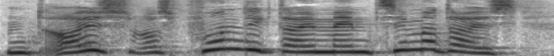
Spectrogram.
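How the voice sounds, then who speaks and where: A high-voiced Bavarian schoolboy, eager and a little stubborn. The lines are played in a natural, playful children's radio drama manner, with dialect throughout. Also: female voice, animated, a little fast. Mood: reluctant, downcast. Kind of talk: German children's radio play acting.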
